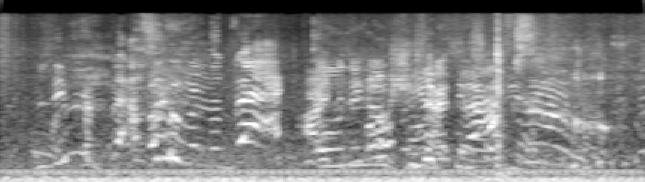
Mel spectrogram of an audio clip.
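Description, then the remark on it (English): Children's voices of Radiant STEM Academy students chatter and overlap above a steady low engine rumble, the constant drone and hum of their bus moving on the way to Austin filling the background throughout. “Later, on the bus to Austin, the kids relax.”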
